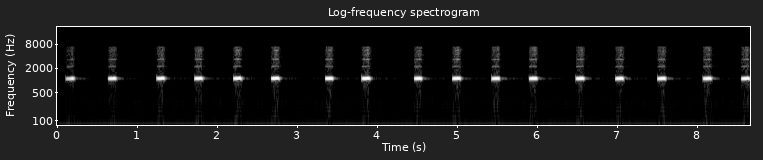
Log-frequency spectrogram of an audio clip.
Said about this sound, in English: this is a very small owl, and we're really lucky to have it because it likes to give its a distinctive call about 3 to 4 o'clock in the morning. And I've always called it the backup bird. If you listen to the sound, I'm sure you'll understand why.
